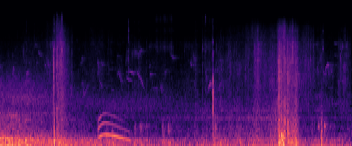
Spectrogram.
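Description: Grass rustles and brushes close by.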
